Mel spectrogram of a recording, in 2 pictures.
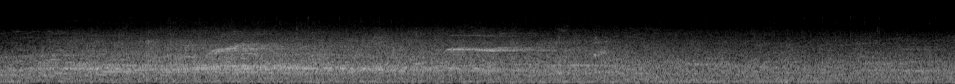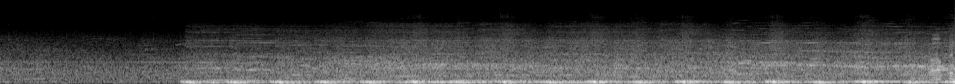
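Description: Festival crowd chatter, then about two-thirds of the way through, loud bon odori festival music starts with a steady, low drum beat.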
